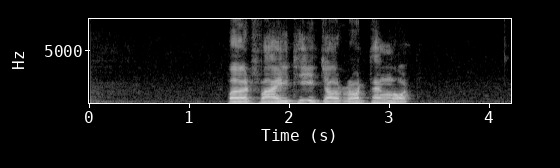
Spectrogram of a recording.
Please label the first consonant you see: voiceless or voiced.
voiceless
